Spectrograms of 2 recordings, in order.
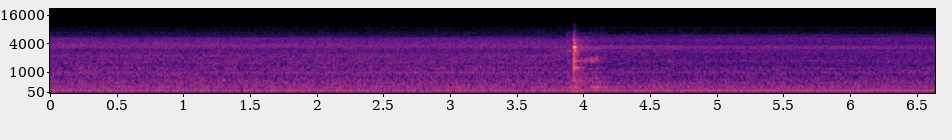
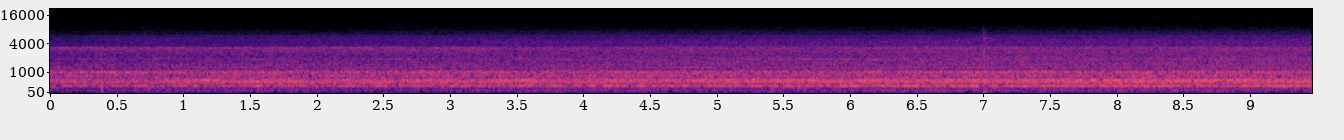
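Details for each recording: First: Creality CR6 SE 3D printer after installing quiet Noctua fans in place of stock power supply and motherboard fans, mic on the print bed: soft steady high hiss with one brief click, smooth; noise reduced from about 53 to 49 dB. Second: Creality CR6 SE 3D printer while printing, about 64–65 dB: a steady, airy hum with fixed tones from the stock power supply and motherboard fans. The X, Y and Z stepper motors are very quiet; the fans make the noise.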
